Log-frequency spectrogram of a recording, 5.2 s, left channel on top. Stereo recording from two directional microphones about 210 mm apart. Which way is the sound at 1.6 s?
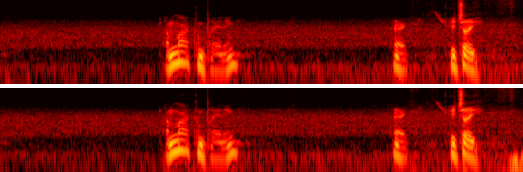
5° right (ahead or behind).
